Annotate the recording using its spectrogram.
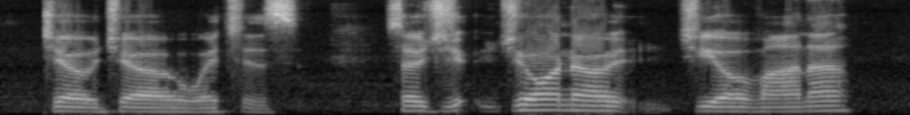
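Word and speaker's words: Giovanna: which is so Joo giovana it's you know it's it's an Italian name but obviously it's spelled GI IO for both of them it's almost like it's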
